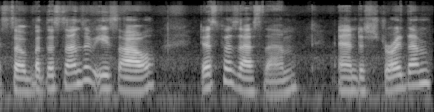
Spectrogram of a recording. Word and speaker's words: Esau: but the sons of Esau. Now tell me, do you guys pronounce it Esau or Esau? Because all my life I thought it was Essa and then recently I heard that it's actually Esau.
